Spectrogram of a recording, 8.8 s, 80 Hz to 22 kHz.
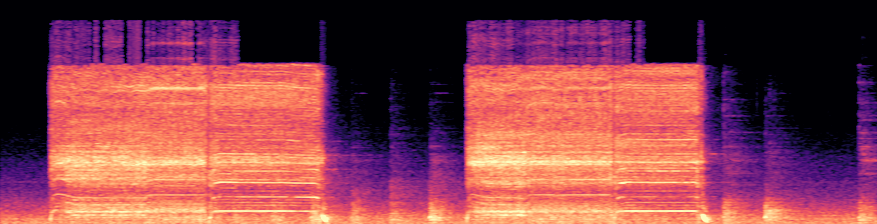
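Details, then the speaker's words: Helicoil tapping arm with a 1500 rpm air motor tapping a 1/4-20 blind hole in stainless steel, using an OSG three-flute bottoming tap with coolant: steady high whir for about 2.5 seconds, then reverses out. Clean, normal tapping cycle. "so yeah stainless steel quarter 20 tap in and out in a couple seconds zero tap breakage straight threads what more can you ask for at the end of the day right"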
